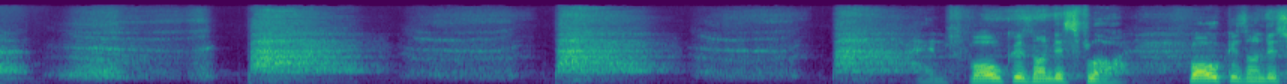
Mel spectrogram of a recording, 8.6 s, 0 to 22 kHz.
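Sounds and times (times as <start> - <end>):
deep breathing in and out through mouth: 0.0 - 6.2
speech: 6.2 - 8.5.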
